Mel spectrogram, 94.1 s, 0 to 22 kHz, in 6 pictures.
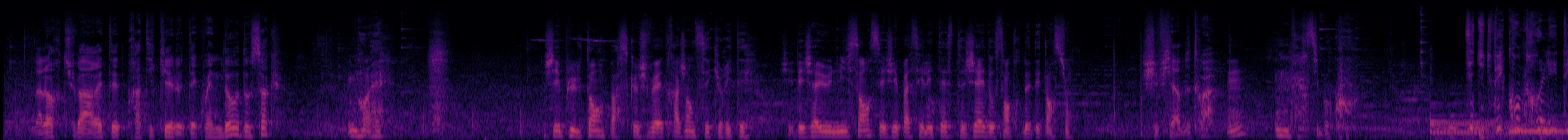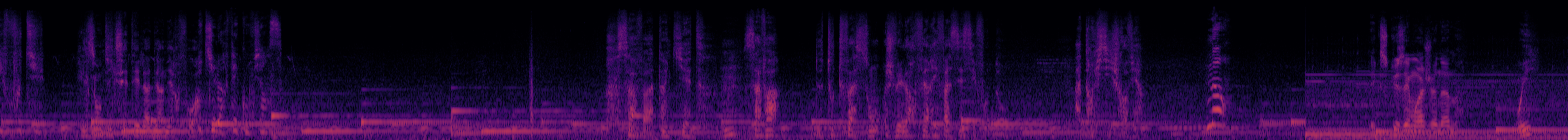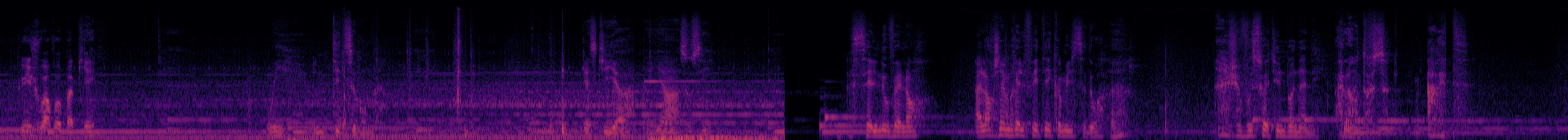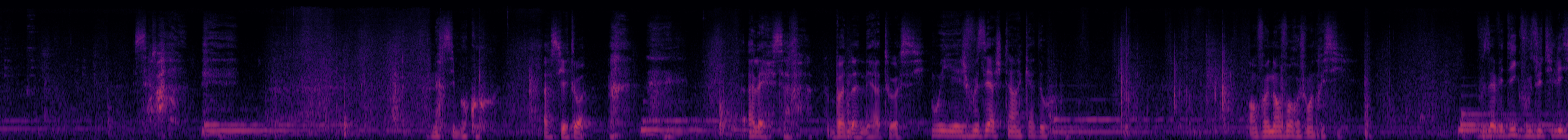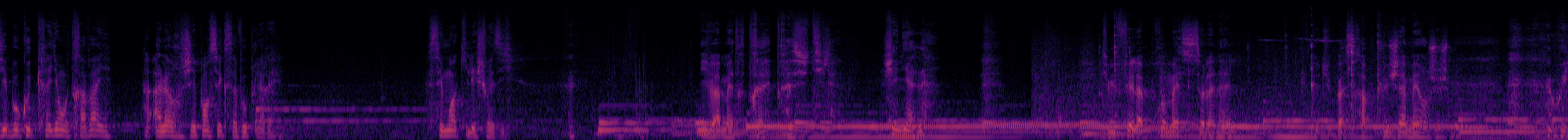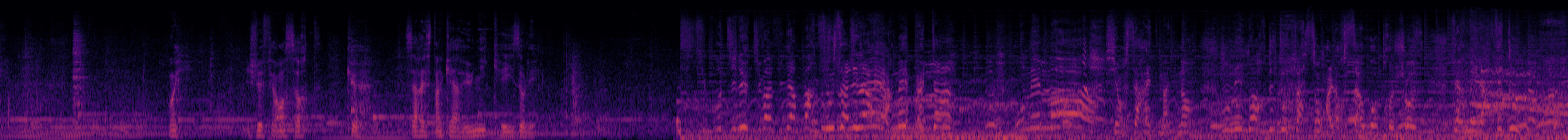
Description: Bande Démo de Doublage
Doublage - Juvenile Justice - Do-Seok
18 - 35 ans - Ténor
